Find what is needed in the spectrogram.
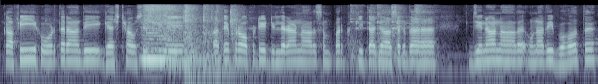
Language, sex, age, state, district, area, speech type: Punjabi, male, 18-30, Punjab, Moga, rural, spontaneous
